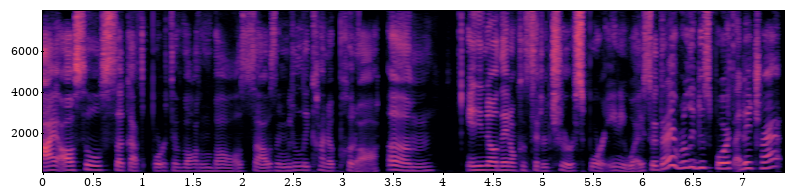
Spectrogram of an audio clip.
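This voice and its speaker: A woman talks at a very fast pace in an animated tone. Her intonation is lively. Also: medium pitch for a woman. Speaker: YouTuber and self-published author. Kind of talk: casual vlog talk.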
